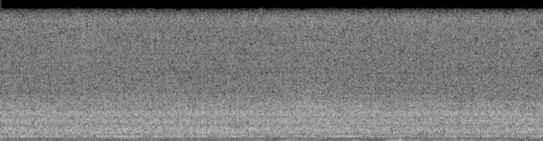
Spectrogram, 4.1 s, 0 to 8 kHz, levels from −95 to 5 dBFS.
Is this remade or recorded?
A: recorded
